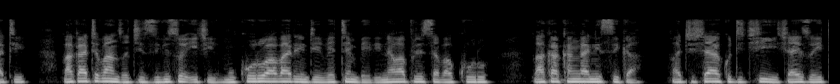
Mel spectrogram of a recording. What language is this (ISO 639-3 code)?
sna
